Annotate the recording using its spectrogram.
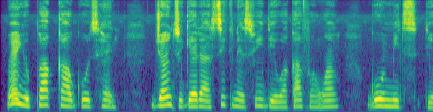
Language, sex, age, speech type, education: Nigerian Pidgin, female, 15-29, spontaneous, tertiary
